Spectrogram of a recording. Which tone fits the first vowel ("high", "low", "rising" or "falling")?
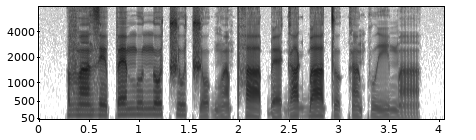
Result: high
